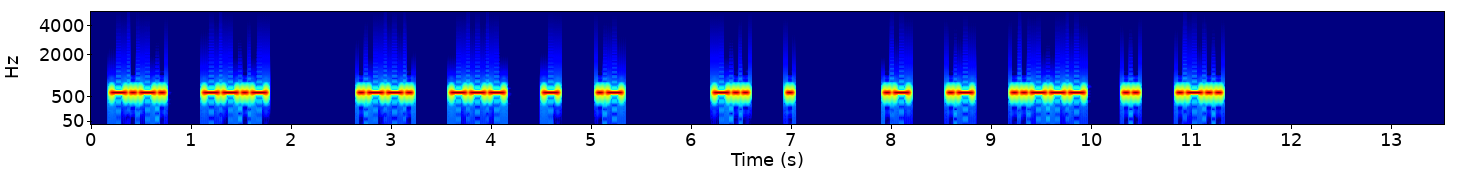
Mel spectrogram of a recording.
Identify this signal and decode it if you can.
Morse code, heard as a keyed tone, about 25 wpm, spaced as for 15 wpm, 600 Hz. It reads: CQ POTA DE AA2IL
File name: POTA104 15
